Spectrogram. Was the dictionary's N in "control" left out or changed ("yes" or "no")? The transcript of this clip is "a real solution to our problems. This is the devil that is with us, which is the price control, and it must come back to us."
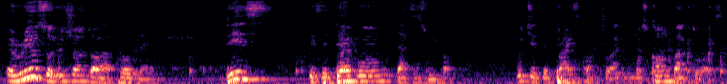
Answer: no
